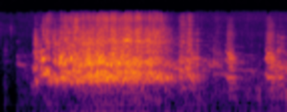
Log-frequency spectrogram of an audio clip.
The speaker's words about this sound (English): In his barn, dark birds with broad plumes of tail feathers cluster around him. Those are the old standard bronze. That's the original Thanksgiving turkey.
